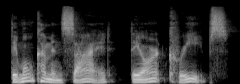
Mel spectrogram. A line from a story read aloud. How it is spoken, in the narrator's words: she said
